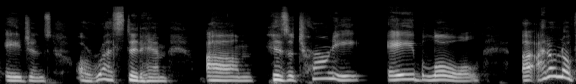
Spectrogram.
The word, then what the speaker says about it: Abbe: The attorney is ABBE, so I don't know if they Yeah, pronounce it I don't know if he AB pronounces or it Abe or Abby. Abby. Yeah.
